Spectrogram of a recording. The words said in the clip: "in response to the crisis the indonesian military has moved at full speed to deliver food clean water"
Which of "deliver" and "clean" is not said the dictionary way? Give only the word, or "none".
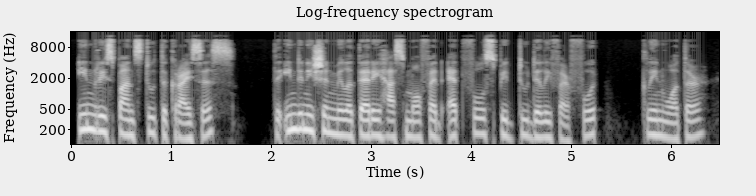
deliver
